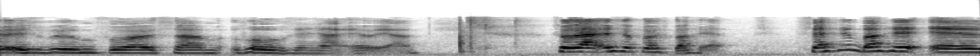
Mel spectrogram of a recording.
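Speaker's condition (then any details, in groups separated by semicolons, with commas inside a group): Tongue cancer surgery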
